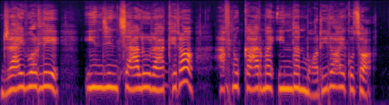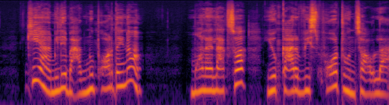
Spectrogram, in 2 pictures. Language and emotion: Nepali, fearful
